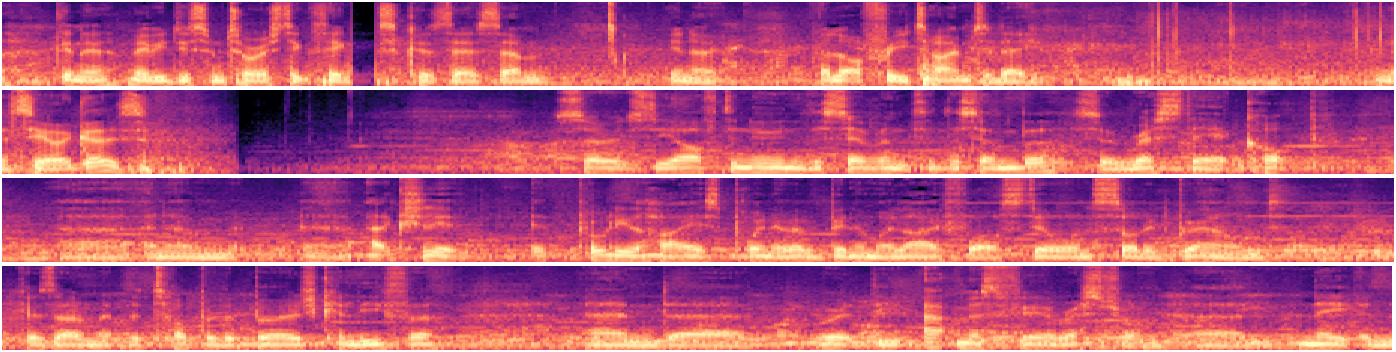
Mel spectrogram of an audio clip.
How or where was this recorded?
busy venue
